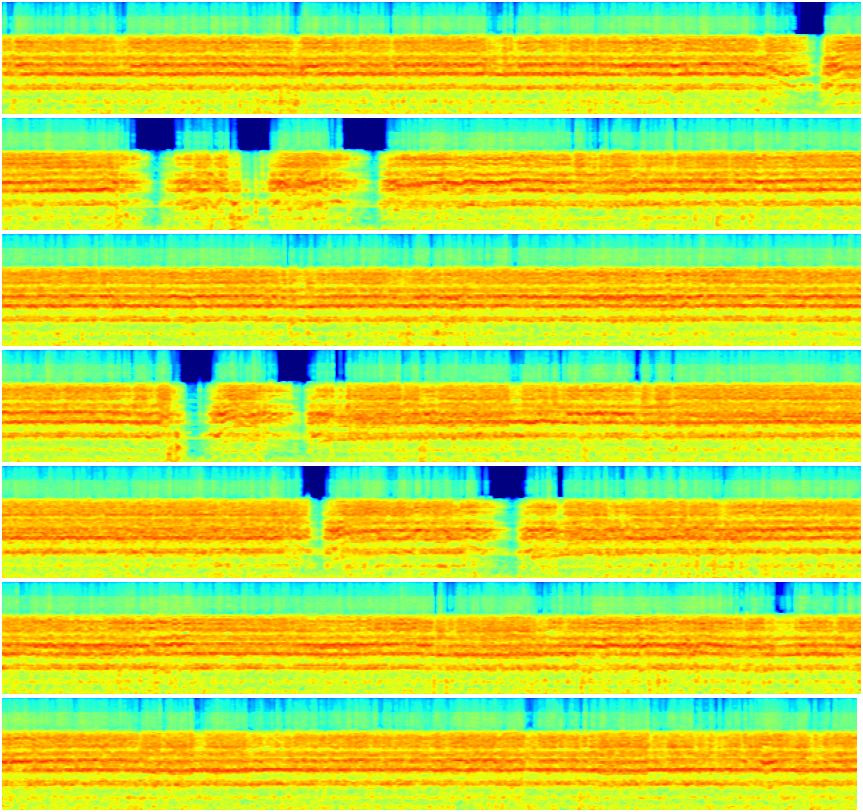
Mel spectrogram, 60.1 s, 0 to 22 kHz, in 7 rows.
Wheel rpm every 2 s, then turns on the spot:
230, 230, 230, 200, 150, 90, 150, 220, 230, 230, 230, 220, 230, 180, 120, 210, 210, 210, 180, 140, 200, 230, 220, 220, 220, 220, 220, 230, 230, 230.
none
